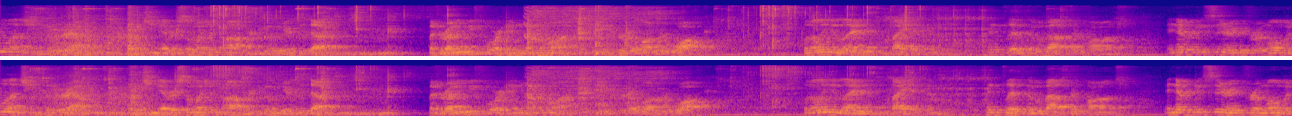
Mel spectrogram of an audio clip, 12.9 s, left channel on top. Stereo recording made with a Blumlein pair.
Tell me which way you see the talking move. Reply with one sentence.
In this clip you hear the talking move from right to left and back again.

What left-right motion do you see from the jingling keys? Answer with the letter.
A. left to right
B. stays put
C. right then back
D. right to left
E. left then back
D.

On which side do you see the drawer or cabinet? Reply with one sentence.
You can hear the drawer or cabinet on the left.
